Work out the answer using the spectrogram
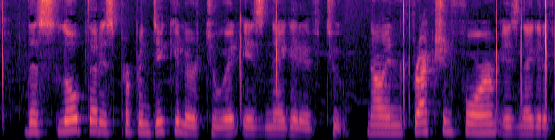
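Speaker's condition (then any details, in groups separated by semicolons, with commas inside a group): No condition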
